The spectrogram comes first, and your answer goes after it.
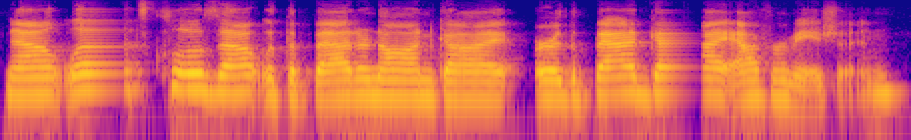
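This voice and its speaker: A woman playing a gentle, encouraging leader of a support group for game villains in a script reading. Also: medium pitch, unhurried, natural voice.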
